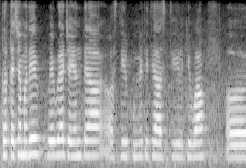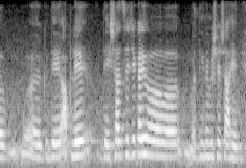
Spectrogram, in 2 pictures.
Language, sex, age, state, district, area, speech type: Marathi, female, 45-60, Maharashtra, Ratnagiri, rural, spontaneous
